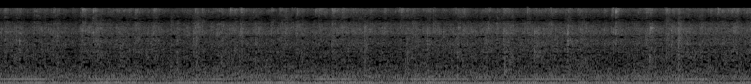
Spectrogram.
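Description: Macaroni and turkey breast sizzling steadily in a hot frying pan, with small crackles and a low steady hum underneath.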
